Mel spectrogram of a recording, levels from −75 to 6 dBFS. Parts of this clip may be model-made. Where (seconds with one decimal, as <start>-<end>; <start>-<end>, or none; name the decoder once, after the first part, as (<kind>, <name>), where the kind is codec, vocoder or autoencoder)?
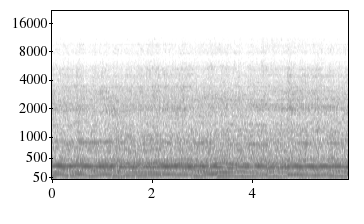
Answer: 0.0-0.6 (vocoder, Vocos); 1.2-3.3; 4.3-4.7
